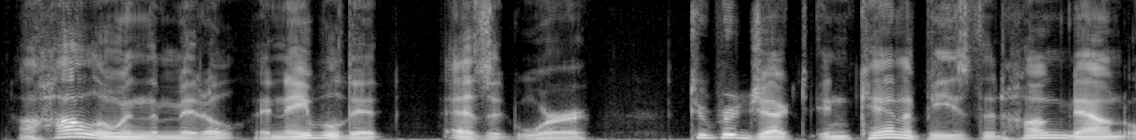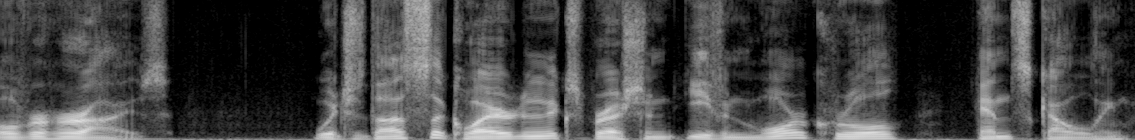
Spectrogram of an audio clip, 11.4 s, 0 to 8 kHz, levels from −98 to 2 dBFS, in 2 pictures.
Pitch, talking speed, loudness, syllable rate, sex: 105 Hz, 160 wpm, -19 LUFS, 4.8 syllables/s, male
